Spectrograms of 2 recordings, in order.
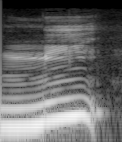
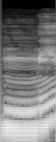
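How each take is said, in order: First: The vowel is said as a long 'ee'. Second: The vowel is said as a short 'eh'. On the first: The speaker calls it right. "तो मी हो जाएगा" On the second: The speaker calls it wrong. "लेकिन नहीं बच्चों"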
